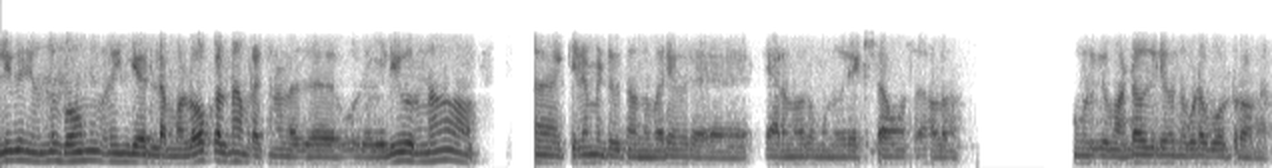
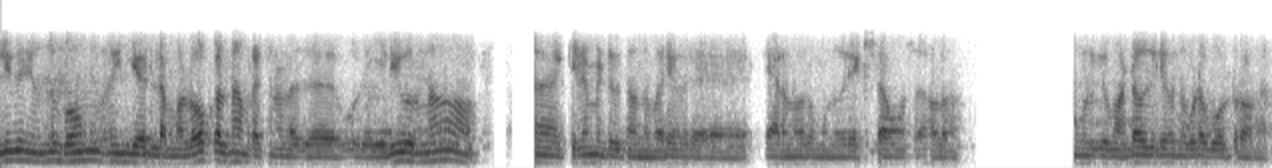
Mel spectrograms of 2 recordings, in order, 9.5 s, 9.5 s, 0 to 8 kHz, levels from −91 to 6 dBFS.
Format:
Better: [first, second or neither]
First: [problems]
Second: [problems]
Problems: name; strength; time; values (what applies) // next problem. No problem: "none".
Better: second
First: noise reduction (neural mask model Resemble Enhance denoiser)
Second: none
